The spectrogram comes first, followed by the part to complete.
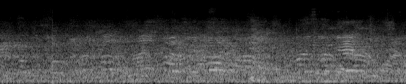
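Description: Background crowd voices in a large sports hall: many people talking and calling out at once, none close enough to make out, a little louder in the second half.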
